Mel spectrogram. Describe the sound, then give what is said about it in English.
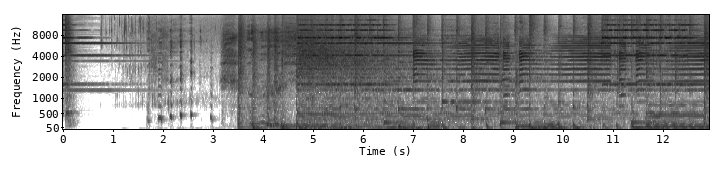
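Telephone ringing as a quick run of bright, repeated ringing chimes, after which loud music takes over and continues to the end. “I think we've got a caller.”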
